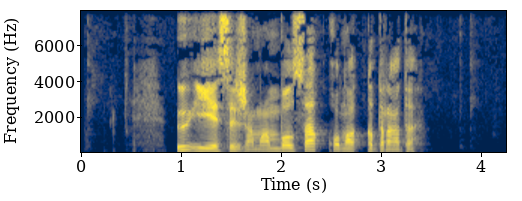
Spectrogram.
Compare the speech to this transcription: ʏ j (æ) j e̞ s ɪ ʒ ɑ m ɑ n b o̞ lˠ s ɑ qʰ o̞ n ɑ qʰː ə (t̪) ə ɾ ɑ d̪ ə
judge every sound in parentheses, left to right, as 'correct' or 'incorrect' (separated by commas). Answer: incorrect, incorrect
